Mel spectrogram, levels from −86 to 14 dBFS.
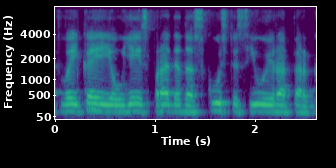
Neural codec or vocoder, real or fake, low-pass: none; real; 7.2 kHz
